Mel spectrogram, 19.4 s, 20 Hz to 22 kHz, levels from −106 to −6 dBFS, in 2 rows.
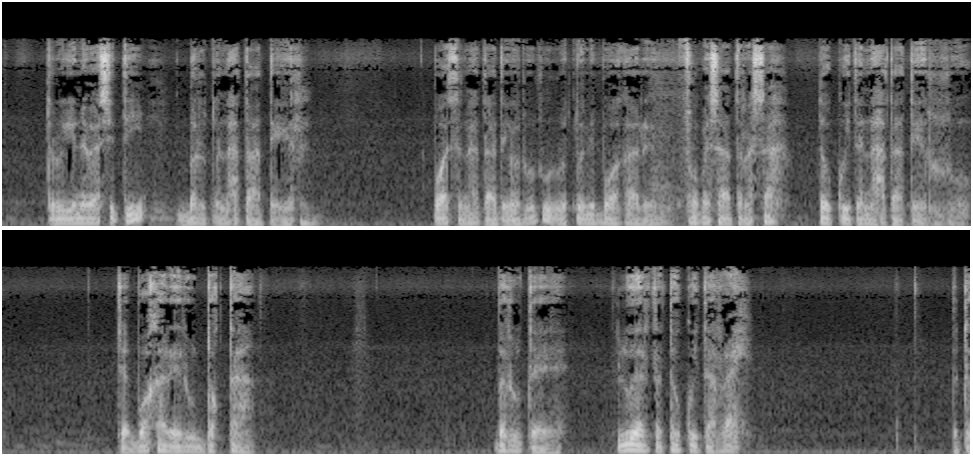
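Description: Throughout the speech, likely MP3 compression: a spectrogram shows a flat ceiling at 11.2 kHz and flickering holes where weak components drop out, sounding watery and swishy, which fits roughly 48 kbps.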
